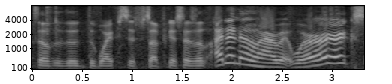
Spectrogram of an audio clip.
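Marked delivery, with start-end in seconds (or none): 1.8-3.3 mock-baffled partner. Quoting someone puzzled by men's anatomy, mock-baffled. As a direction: imitate someone clueless in a raised voice.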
